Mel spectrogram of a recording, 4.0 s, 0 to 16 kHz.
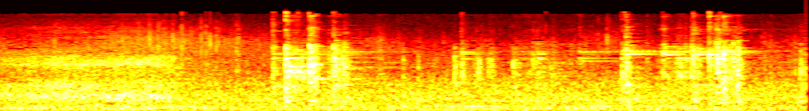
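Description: Light metal clicks and clinks as a slotted BRS-24 heat diffuser is turned and fitted onto the pot supports of an MSR WhisperLite stove, in two short clusters about a second and a half in and again near the end.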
